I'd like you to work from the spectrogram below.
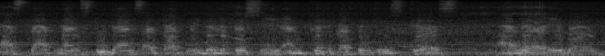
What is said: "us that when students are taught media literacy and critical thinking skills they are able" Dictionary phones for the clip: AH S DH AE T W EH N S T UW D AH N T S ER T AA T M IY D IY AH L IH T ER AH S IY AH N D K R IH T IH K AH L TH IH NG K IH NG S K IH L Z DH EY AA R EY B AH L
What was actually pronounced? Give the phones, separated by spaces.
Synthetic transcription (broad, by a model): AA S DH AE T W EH N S T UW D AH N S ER T AA T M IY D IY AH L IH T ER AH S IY AH N D K R IH T IH K AH L F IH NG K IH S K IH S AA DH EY AA R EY B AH L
